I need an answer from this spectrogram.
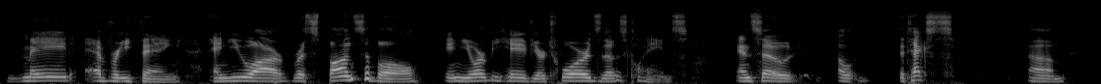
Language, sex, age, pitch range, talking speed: English, male, 30-49, 140-165 Hz, 100 wpm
